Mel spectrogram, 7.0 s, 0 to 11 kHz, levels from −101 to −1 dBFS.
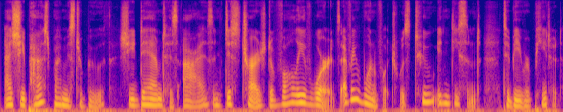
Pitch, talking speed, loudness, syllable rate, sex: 150 Hz, 220 wpm, -23 LUFS, 5.7 syllables/s, female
